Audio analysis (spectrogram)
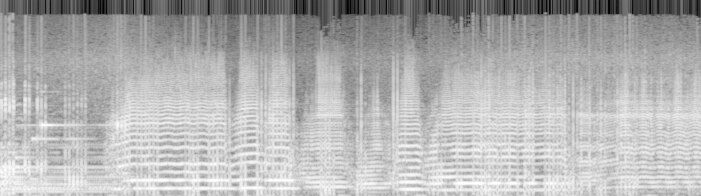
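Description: A slide trombone plays a short melody, with sustained brassy notes and smooth gliding pitch changes between them, steady and fairly loud throughout, no voices.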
